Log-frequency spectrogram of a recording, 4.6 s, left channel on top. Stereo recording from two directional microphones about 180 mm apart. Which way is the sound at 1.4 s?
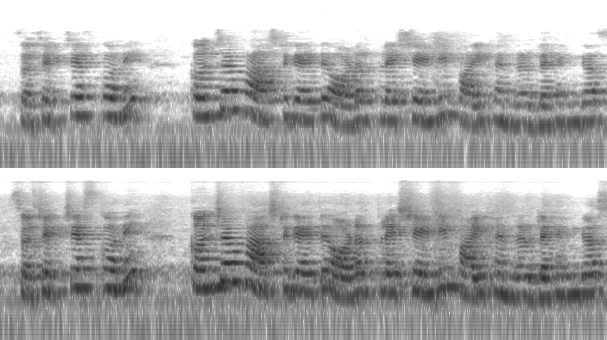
25° right (ahead or behind).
